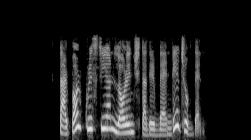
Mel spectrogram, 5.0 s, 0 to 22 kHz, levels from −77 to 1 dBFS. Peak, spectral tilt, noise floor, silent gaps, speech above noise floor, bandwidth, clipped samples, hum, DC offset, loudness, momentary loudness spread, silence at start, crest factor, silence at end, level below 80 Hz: -2 dBFS; -3.5 dB/octave; under -90 dBFS; none; over 74 dB; 8 kHz; under 0.1%; none; under 0.1%; -17 LUFS; 6 LU; 1.2 s; 18 dB; 1.05 s; -64 dBFS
